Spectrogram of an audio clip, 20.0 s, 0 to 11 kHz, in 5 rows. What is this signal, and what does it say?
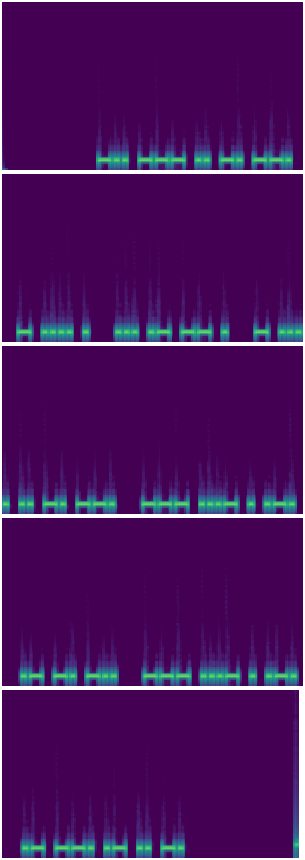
Morse code, heard as a keyed tone, about 22 wpm, 700 Hz. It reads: DOING THE SAME THING OVER AND OVER AGAIN
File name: practice / 22wpm / Sets of 8 Words - 22wpm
